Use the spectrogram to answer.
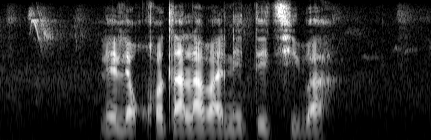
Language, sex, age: Tswana, male, 24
